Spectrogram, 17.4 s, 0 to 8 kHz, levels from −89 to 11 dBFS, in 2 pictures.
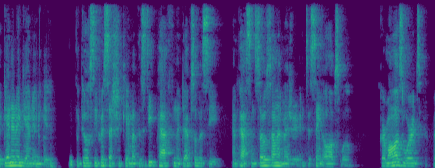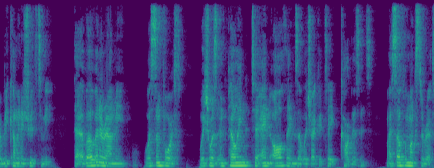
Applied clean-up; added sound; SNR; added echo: neural mask model Resemble Enhance denoiser.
